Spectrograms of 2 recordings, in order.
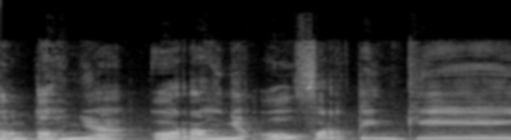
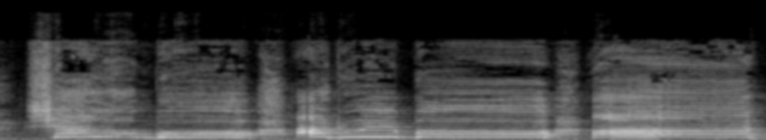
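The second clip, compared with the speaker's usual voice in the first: high, pleading whine with a cry; needy client whining; 14 semitones higher, 8 dB louder, slower than usual. Acted. Dependent client calling her counselor, high crying whine. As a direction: play a clingy counselee begging for help.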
